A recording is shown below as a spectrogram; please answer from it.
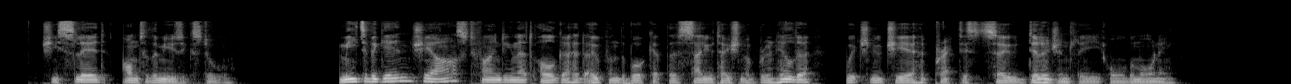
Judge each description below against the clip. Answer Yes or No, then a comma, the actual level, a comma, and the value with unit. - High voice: No, very low, 85 Hz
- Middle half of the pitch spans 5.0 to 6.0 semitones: Yes, average, 5.3 semitones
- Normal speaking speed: Yes, average, 150 wpm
